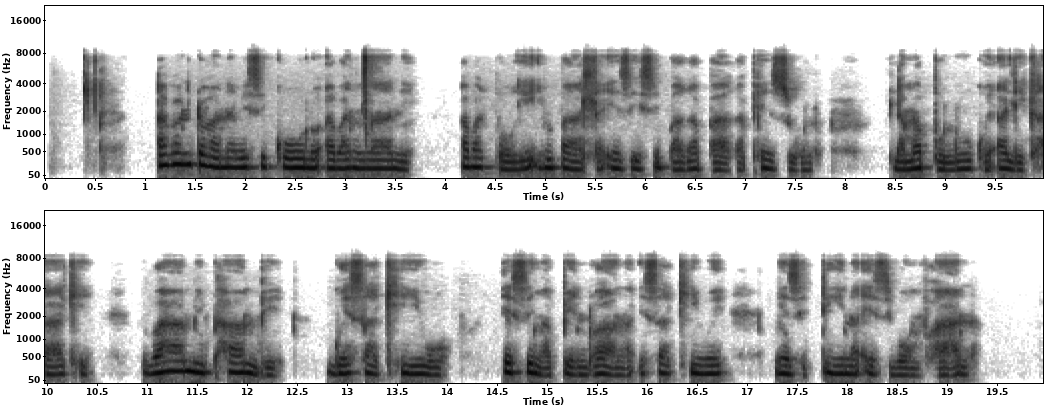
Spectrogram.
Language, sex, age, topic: North Ndebele, female, 25-35, education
